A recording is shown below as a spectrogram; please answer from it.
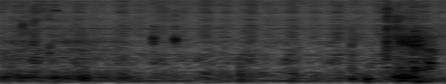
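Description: Faint scratching of a Crayola colored pencil shading on paper.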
